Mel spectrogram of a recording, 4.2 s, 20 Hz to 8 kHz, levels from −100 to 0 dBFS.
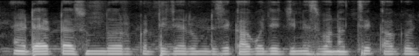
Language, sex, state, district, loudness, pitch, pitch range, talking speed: Bengali, male, West Bengal, Paschim Medinipur, -30 LUFS, 140 Hz, 135-145 Hz, 115 wpm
